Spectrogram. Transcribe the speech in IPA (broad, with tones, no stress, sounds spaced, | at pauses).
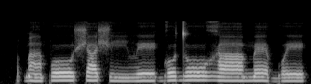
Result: ɓ ã˨ p oː˦ ʃ a˦ ʃ iː˨ β eː˦ ɡ o˦ d oː˦ ɣ aː˦ m ɛ˦˨ ɡʷ e˦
